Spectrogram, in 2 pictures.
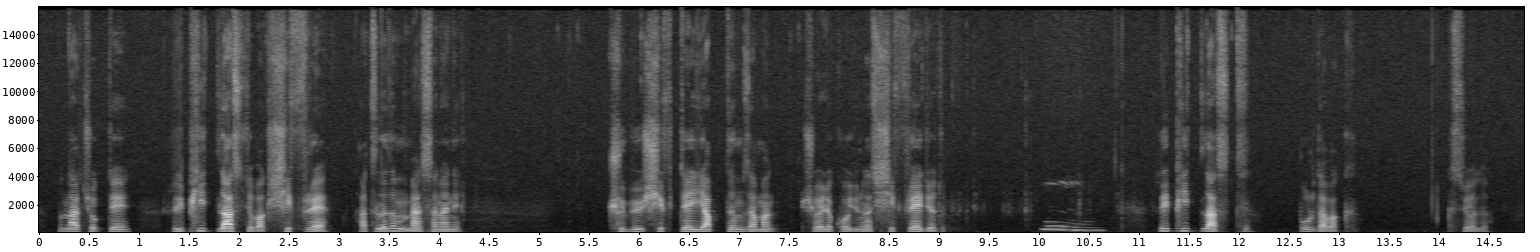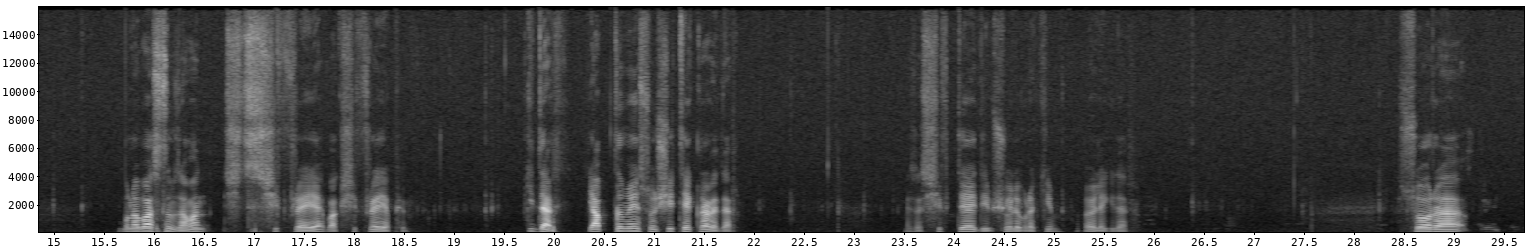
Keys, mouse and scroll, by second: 4.0 shift+a, 6.0 shift+d, 8.4-9.2 shift+r, 9.3 shift+r, 9.5 shift+r, 9.7 shift+r, 9.9 middle click, 10.8 shift+r, 10.9 shift+r, 11.8-14.8 drag, 15.3-16.0 shift+r, 17.5-18.9 shift+r, 19.8 ctrl+z, 20.1-22.0 ctrl+z, 23.4 shift+d, 24.5-25.0 shift+r, 25.2 scroll down 1, 25.3-26.4 middle drag, 26.4-27.2 ctrl+z, 27.5 middle click, 27.9 scroll up 2, 28.3-29.7 shift+middle drag.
